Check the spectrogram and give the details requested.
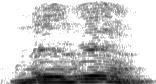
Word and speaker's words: gnomon: এই এনটা যদি না হয়, কোনটা দেখো, জিটা যদি না হয় তাহলে কি উচ্চারণ হবে? ধরো এখানে জিটা নেই, তাহলে কি হবে? নোমুন, নোমুন, নোমুন।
